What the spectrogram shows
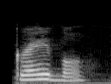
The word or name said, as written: grable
